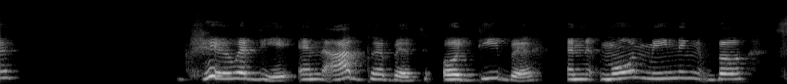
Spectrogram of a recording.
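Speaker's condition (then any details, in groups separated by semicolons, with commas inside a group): Cerebral palsy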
